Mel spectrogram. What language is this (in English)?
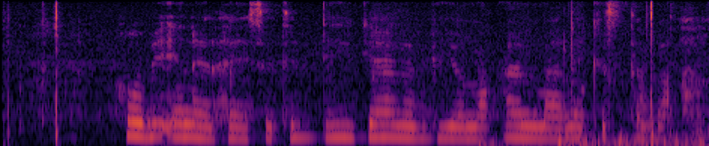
Somali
